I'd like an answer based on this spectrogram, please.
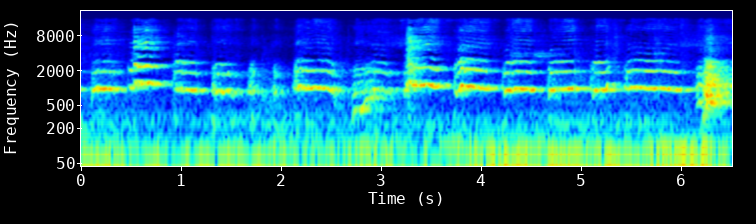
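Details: A puppy trying to climb a little step into the nest, giving a steady run of high whimpering cries, each a short held whine with bright overtones, repeated about twice a second and almost without pause.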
